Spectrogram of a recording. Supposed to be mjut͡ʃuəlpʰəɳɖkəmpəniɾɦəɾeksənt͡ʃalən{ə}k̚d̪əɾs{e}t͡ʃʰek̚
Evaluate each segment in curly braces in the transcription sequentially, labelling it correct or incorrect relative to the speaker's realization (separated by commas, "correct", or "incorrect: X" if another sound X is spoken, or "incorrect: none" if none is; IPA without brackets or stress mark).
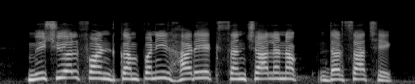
correct, incorrect: a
